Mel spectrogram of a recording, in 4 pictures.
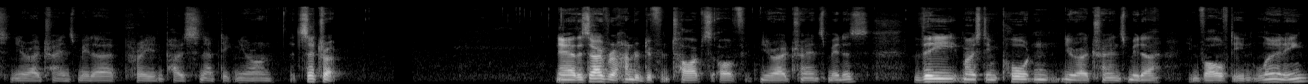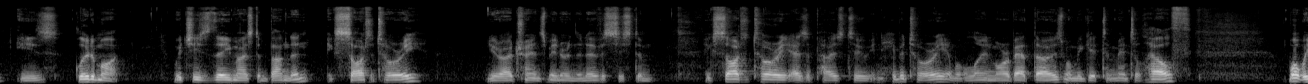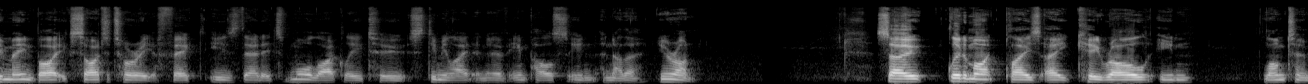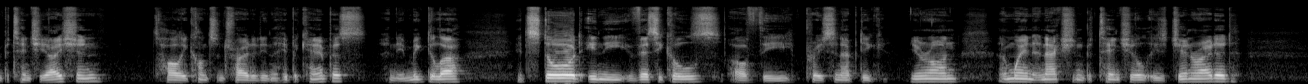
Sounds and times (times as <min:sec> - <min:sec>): Speech: 0:00.0 - 0:03.5, 0:05.6 - 0:17.4, 0:18.0 - 0:25.0, 0:26.0 - 0:33.2, 0:34.9 - 0:38.1, 0:38.8 - 0:51.7.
